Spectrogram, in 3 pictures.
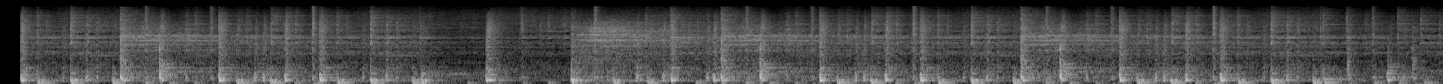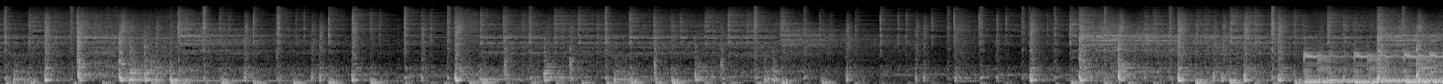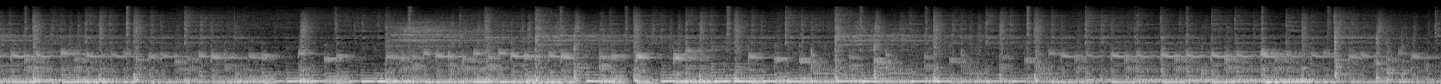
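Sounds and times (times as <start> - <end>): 
jazz ensemble in D major: 0.2 - 23.0, 24.9 - 43.2.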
